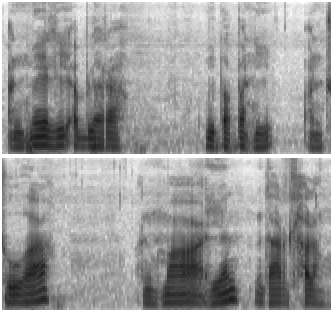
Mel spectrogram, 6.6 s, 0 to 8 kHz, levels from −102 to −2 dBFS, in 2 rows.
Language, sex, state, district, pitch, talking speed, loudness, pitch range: Mizo, male, Mizoram, Aizawl, 105 Hz, 135 wpm, -20 LUFS, 100-115 Hz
